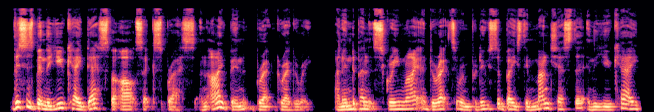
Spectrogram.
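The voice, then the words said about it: Northern English accent. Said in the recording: “Northern Intellect Northern Passions, and the Northern Accent.”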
